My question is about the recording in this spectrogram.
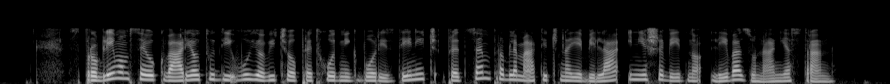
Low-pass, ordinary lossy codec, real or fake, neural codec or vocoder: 5.4 kHz; none; real; none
